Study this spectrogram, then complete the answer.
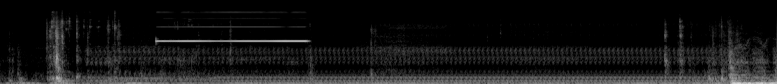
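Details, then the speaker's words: Cat 259D machine idling; high alarm tone for about a second and a half, drive cuts out the moment it goes forward (reverse, left, right work). Code 2476-3: left joystick position sensor above normal; fixed by replacing joystick base. "Alright, it'll go backwards, left, right. The moment it goes forward, throws the code."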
